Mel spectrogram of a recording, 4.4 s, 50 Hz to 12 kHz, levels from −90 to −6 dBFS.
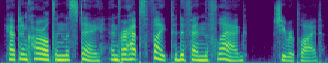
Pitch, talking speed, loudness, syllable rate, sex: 230 Hz, 180 wpm, -17 LUFS, 4.9 syllables/s, female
